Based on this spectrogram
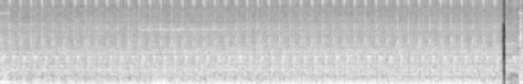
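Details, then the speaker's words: Fast, regular dry tik-tik ticking over a steady idle with engine vibration: a small visible spark from a leaking high-tension wire, or possibly a cracked distributor cap, causing misfire; part needs replacing. "Nakita mo yon at narinig mo yun tik tik tik tik ibig sabihin Meron pong lak ang ating High tension wire na kung saan nakita natin na May maliit na apoy"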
